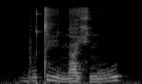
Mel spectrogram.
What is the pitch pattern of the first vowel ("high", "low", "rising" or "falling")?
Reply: rising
